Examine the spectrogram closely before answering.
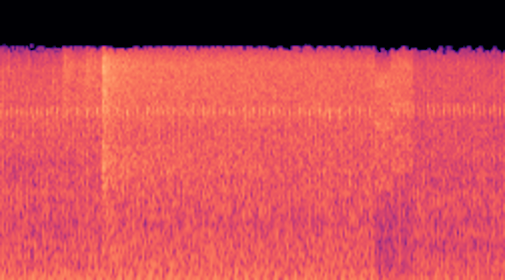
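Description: Bus doors hiss as the air releases.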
